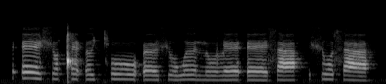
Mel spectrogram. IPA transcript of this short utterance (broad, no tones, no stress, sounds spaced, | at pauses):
ʔ ɛː ʃ ɔ ǃ ɛ ʔ əː cʰ oː ʔ œː ʃ o w əː n oː l ɛː ʔ ɛː s a | ʃ o s a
